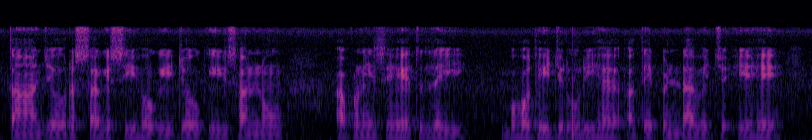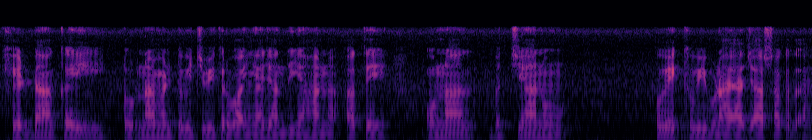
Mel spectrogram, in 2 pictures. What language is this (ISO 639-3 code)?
pan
